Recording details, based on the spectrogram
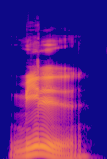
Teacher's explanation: Kita lihat huruf setelahnya tidak bertasydid, maka ini jenisnya alif lam qamariyah. Alif lam qamariyah, lamnya harus dibaca jelas.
